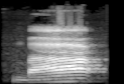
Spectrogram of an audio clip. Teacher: আলিফ উপরের দাঁতের আগা নিচের ঠোঁটের পেটে লাগবে, এক ঠোঁট আরেক ঠোঁটের সাথে লাগবে না। আলিফ বা স্বাভাবিক অবস্থায় মুখ যেমন ঠোঁট দুইটা মিলে থাকে, মিলানো ঠোঁট খুলে দিলেই হয়ে যায়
